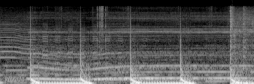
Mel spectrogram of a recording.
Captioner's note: Cameras clicking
